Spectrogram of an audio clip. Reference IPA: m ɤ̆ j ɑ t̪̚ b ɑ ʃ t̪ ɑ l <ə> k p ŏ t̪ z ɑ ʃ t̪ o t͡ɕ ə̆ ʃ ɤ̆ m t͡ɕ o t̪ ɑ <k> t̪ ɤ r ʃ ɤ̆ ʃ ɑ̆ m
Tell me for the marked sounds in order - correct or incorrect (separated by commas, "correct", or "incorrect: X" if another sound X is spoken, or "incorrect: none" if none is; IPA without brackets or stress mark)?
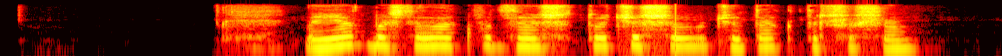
incorrect: ɑ, correct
